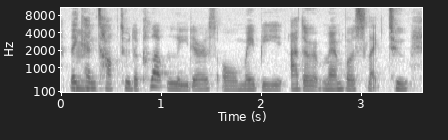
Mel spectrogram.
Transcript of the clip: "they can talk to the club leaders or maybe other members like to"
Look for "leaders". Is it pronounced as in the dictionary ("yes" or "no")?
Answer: no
